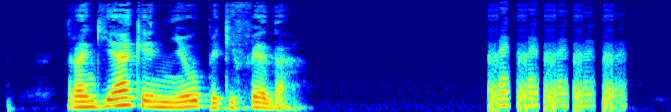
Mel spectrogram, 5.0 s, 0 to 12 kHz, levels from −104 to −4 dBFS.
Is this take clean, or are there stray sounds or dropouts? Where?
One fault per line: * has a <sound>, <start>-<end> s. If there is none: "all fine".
* has a laugh, 3.7-4.7 s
